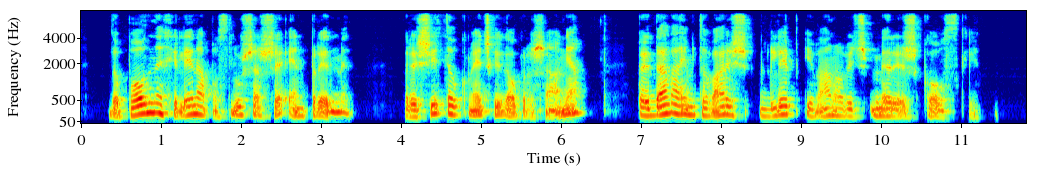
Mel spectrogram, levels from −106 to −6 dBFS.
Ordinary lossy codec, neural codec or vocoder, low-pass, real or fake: none; codec, 16 kHz, 8 kbps, FreqCodec, larger model; 7.2 kHz; fake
